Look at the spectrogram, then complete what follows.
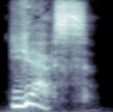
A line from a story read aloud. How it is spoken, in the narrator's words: he exclaims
